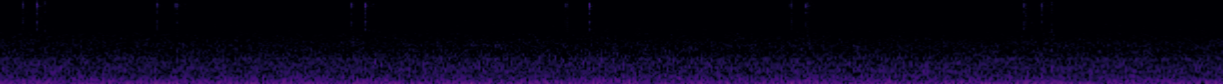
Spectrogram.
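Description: Faint computer mouse button clicks, six in all at roughly one-second intervals, each a quick double tick of press and release, as control points are placed one by one along a curve. A low steady hum sits underneath.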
